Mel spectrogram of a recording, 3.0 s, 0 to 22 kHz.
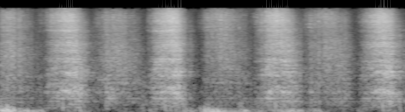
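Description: Even push-pull strokes about every 0.8 seconds, clean rasp on each cut with a quiet return and no rattle.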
